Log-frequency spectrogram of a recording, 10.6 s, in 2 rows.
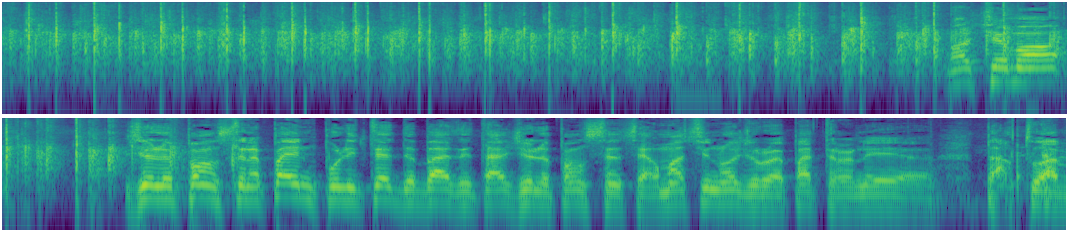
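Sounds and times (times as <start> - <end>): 
audience applause: 0.0 - 6.5
speech: 4.7 - 10.6.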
